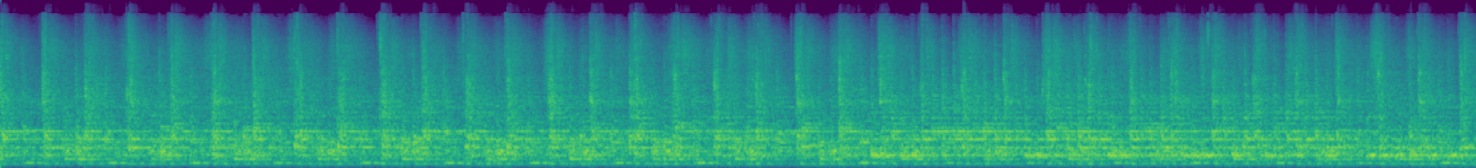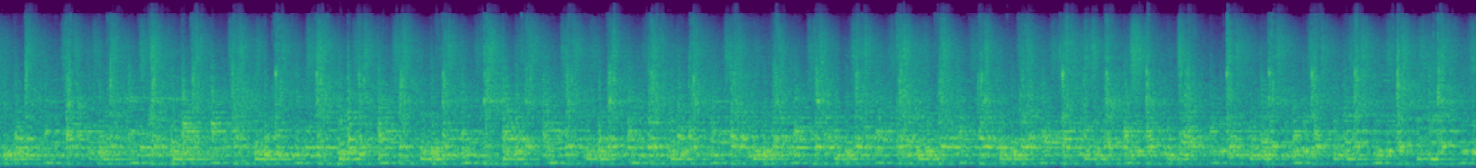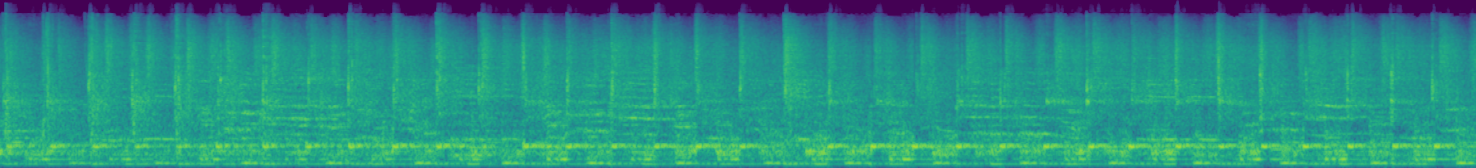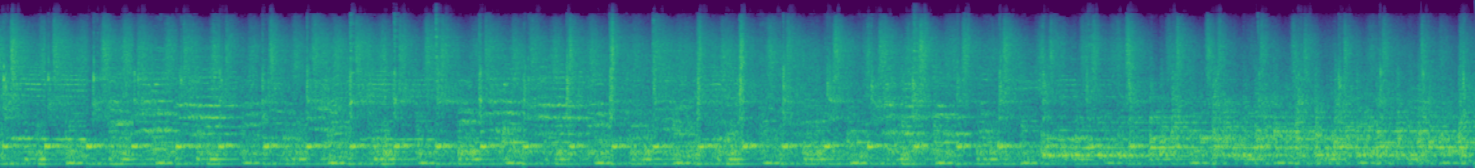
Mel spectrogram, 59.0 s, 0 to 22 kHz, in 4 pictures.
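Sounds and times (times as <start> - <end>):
music with busy percussion beat: 0.0 - 59.0
wood-block-like strikes: 0.0 - 59.0.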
